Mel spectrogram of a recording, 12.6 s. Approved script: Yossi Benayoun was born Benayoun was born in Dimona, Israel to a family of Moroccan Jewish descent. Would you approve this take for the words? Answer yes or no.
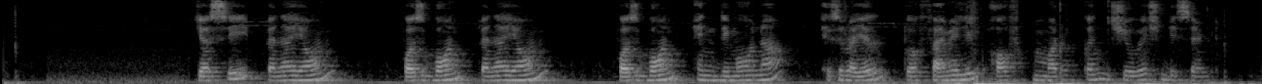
yes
